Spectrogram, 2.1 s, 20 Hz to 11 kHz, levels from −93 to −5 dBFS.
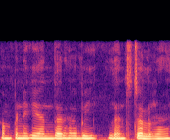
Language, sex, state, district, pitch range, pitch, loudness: Hindi, male, Bihar, Vaishali, 185-195 Hz, 190 Hz, -13 LUFS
